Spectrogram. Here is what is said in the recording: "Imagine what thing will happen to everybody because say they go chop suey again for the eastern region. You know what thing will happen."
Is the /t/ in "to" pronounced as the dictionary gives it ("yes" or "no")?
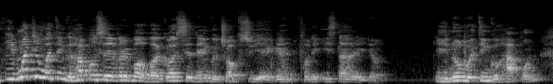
no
